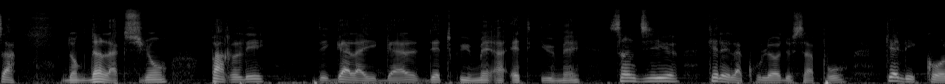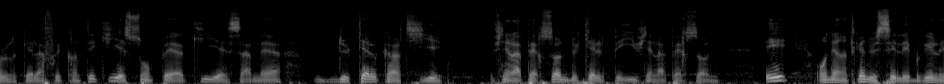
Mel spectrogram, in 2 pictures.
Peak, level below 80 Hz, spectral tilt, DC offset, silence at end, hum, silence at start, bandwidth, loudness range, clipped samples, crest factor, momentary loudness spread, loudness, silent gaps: -16 dBFS; -50 dBFS; -5 dB/octave; under 0.1%; 0 s; none; 0 s; 15.5 kHz; 3 LU; under 0.1%; 22 dB; 11 LU; -37 LUFS; none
